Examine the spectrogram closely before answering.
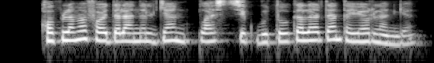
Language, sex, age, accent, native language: Uzbek, female, 19-29, Qashqadaryo, Uzbek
